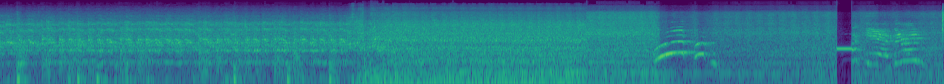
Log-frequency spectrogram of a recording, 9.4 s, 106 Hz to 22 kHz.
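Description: A 2006 Chevrolet Silverado truck engine cranks and catches, settling into a rough, loud idle close by, with excited voices and a few sharp sounds over the running engine.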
